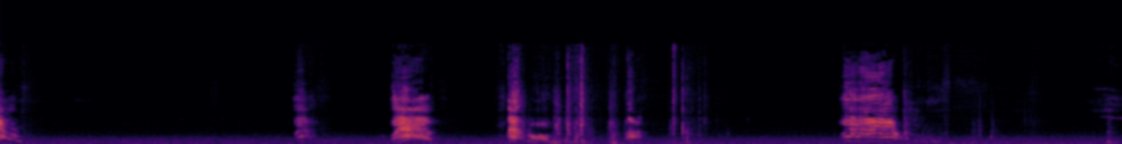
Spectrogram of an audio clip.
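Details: French Bulldog Collette, who hates being outside alone, cries to be let back in: short, high, nasal whines in separate bursts, three louder ones spaced a few seconds apart, with faint clicks and rustles between.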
